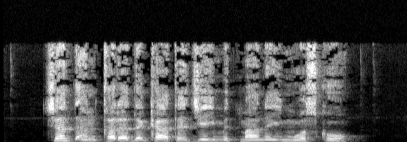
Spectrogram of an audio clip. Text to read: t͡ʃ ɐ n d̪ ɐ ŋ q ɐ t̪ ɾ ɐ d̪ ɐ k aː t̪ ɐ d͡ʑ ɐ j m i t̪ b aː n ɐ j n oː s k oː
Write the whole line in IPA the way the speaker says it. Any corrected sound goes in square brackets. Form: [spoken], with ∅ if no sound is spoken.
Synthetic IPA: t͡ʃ ɐ n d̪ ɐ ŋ q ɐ [∅] ɾ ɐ d̪ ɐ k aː t̪ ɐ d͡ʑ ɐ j m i t̪ [m] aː n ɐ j [m] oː s k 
